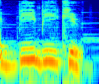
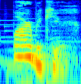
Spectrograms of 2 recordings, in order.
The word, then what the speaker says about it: barbecue: You never say BBQ. That is only written. When you see BBQ written, you still say barbecue.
